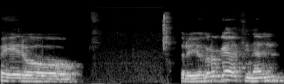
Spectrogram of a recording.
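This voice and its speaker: Lively intonation marks this man's fairly high voice. He talks at a fairly slow pace with a Puerto Rican accent. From Puerto Rico, Guayanilla. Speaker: actor and director. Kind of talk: interview.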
